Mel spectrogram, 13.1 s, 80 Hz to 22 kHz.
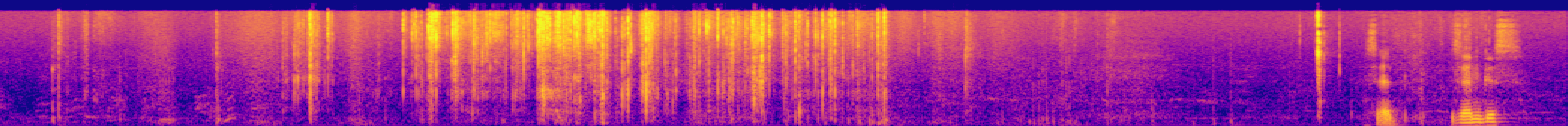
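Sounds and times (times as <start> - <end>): wrapper crackling and crinkling: 2.2 - 8.2.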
